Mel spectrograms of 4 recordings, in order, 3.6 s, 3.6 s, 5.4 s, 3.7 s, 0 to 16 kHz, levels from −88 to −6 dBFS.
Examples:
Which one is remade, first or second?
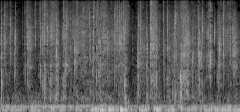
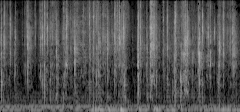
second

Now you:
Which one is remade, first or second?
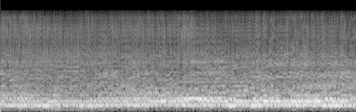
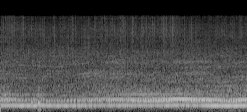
first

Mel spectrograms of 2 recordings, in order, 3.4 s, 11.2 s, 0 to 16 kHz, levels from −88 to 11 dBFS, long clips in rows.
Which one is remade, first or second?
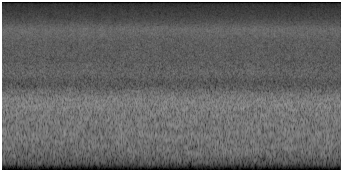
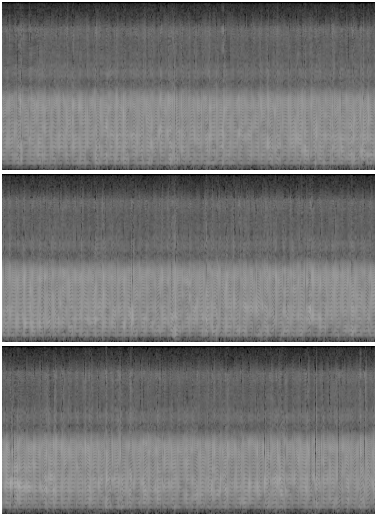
second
